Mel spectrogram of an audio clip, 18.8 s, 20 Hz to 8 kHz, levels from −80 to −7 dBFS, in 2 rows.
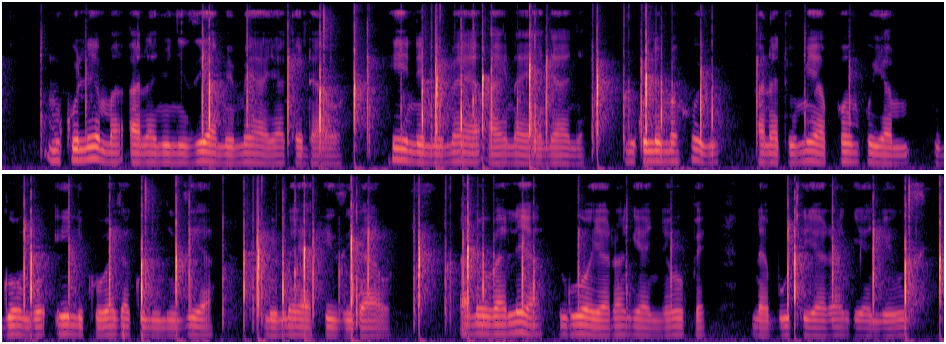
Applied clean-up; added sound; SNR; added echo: none; Applause; -3 dB; none.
